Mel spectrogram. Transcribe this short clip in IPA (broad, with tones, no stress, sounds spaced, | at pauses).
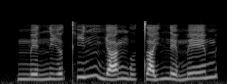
m e˩ n i˩˧ ə̯ kʰ i˧˥ n ɲ a˩˧ ŋ u˩˧ t̪ a˩˧ j n e˧˩ m eː˧˥ m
